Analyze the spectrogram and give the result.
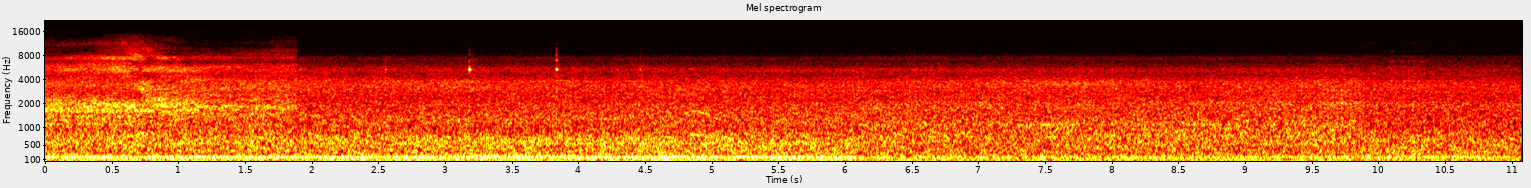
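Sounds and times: low hum: 0.0s - 2.0s.

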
